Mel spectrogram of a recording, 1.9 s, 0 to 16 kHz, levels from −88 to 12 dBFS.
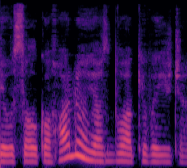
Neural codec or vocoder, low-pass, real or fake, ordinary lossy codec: vocoder, 44.1 kHz, 128 mel bands, Pupu-Vocoder; 14.4 kHz; fake; AAC, 48 kbps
